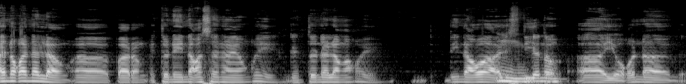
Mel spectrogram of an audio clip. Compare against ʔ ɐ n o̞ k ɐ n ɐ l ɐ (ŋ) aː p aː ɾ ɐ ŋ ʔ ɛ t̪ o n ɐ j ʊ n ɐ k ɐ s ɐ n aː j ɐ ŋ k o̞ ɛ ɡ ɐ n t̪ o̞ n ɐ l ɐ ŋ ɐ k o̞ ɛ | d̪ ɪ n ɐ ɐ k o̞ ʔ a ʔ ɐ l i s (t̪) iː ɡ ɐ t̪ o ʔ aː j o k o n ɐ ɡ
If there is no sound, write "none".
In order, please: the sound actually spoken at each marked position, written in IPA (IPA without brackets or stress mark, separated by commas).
ŋ, d̪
